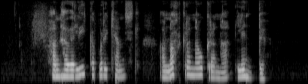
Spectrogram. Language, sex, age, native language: Icelandic, female, 30-39, Icelandic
